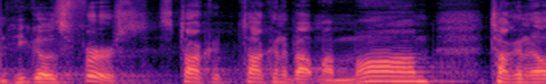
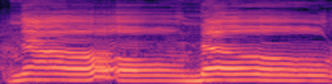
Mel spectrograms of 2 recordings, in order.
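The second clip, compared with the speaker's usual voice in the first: laughing no; 4 semitones higher, 6 dB louder than usual. Real, not acted. Laughing correction to audience.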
